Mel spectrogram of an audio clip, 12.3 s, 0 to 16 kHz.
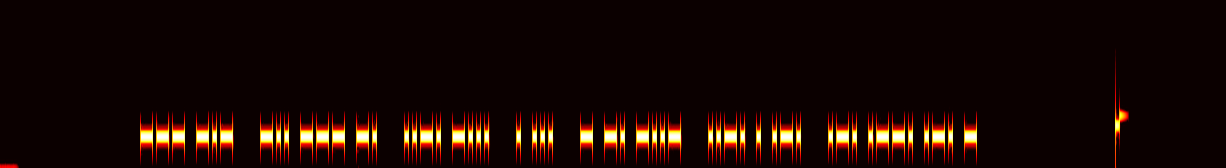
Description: Morse code, heard as a keyed tone, about 30 wpm, 700 Hz. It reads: OK DON FB ES TNX FER RPRT
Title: Practice QSO - Exchange 2 - Info - 30wpm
